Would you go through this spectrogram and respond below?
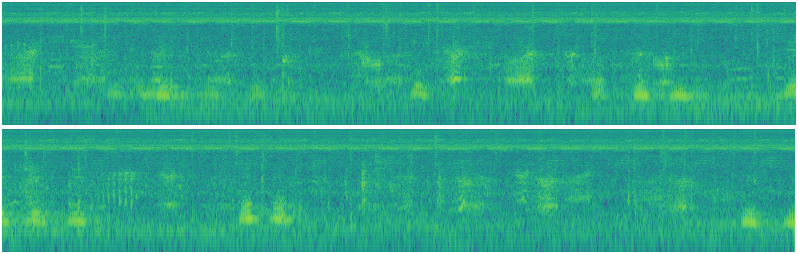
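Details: Many frogs croak together in a calming chorus, with short bursts of low to mid-pitched croaks overlapping in uneven clusters throughout, while a steady shrill insect drone hums above them.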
